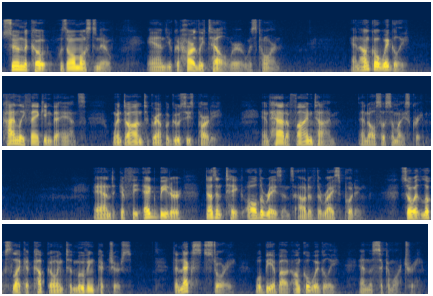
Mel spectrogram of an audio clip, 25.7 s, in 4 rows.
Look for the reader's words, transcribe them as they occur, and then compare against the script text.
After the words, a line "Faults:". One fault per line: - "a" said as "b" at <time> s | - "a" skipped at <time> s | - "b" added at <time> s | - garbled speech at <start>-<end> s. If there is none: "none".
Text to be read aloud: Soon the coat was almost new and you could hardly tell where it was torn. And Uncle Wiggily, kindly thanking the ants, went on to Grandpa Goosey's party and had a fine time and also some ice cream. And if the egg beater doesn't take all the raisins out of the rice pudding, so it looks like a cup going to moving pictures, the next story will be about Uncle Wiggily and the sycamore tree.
Soon the coat was almost new and you could hardly tell where it was torn. And Uncle Wiggily, kindly thanking the ants, went on to Grandpa Goosey's party and had a fine time and also some ice cream. And if the egg beater doesn't take all the raisins out of the rice pudding, so it looks like a cup going to moving pictures, the next story will be about Uncle Wiggily and the sycamore tree.
Faults:
none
